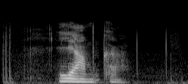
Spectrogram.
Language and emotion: Russian, neutral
